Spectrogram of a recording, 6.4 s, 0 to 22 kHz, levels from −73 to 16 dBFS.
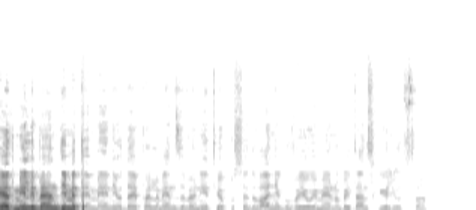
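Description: From 1.11 s to the end, the speech collapses by about 25 dB. Only a faint residue remains. This is likely one channel inverted, cancelling in mono.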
